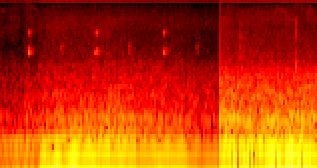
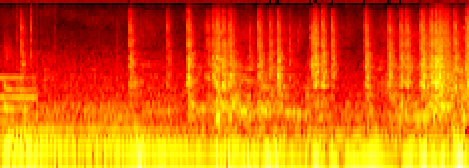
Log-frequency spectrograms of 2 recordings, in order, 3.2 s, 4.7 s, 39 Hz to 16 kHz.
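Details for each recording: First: UAZ Patriot with automatic gearbox, cabin on the move after about 300 km including 50 km of gravel: only steady road rumble and tyre hum, no creak from the rear door since the heel rest pad fix. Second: UAZ Patriot automatic, driving over bumps: sharp, irregular squeaks and creaks over low road rumble from the rear door in the boot area, caused by the door's thrust bearing rubbing and dark shavings squeaking.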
